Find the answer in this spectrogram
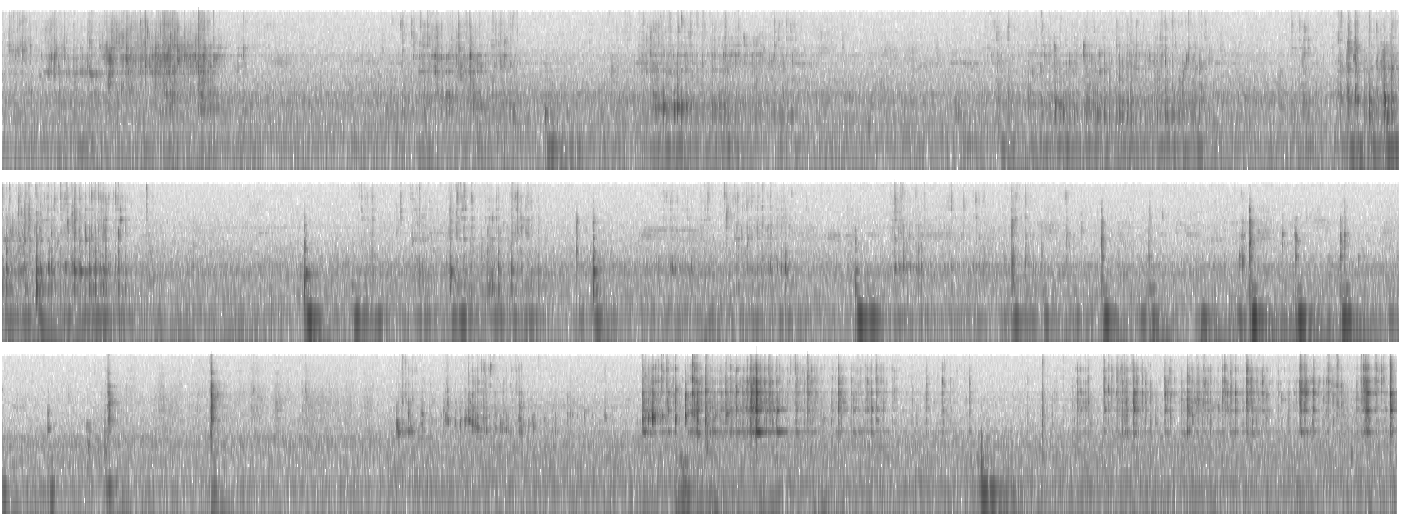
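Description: Mulled wine poured from a ladle into a glass pitcher in several short splashing pours. Between the pours come light clicks against the glass, and near the end a louder burst of clinking and splashing.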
